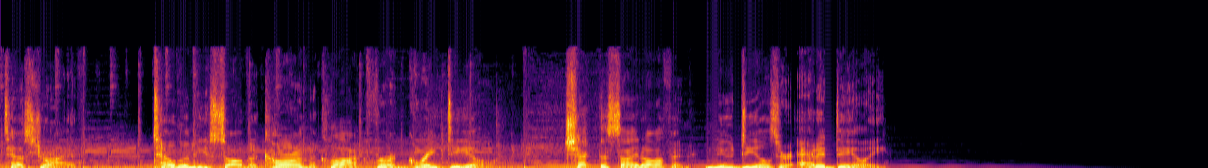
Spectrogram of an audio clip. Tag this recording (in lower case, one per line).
music
speech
